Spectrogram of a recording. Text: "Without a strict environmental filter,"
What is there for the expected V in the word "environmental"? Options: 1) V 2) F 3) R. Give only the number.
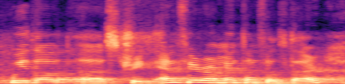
2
